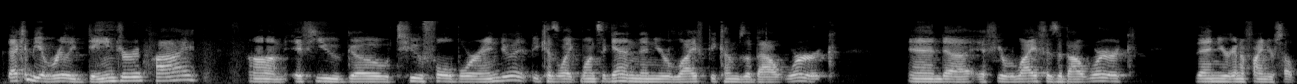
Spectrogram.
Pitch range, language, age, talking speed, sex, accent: 120-140 Hz, English, 30-49, 185 wpm, male, American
